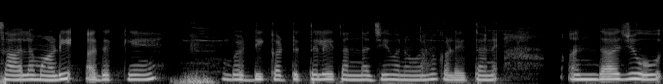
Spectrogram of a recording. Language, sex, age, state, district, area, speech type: Kannada, female, 30-45, Karnataka, Bangalore Urban, rural, spontaneous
